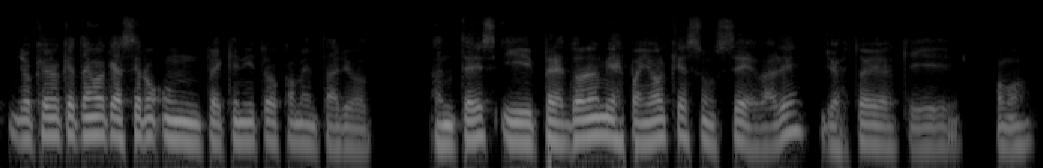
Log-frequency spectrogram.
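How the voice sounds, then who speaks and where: A man from Brazil with a Brazilian Portuguese accent in his Spanish, talking casually on a panel in halting, hesitant phrases. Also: medium pitch, warm tone, no room sound, studio quality. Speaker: interpreter and panel co-host.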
